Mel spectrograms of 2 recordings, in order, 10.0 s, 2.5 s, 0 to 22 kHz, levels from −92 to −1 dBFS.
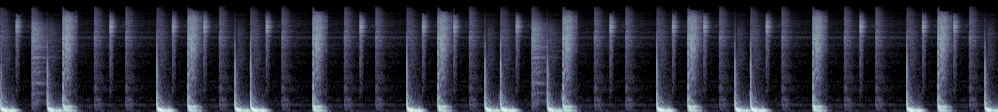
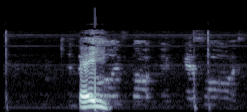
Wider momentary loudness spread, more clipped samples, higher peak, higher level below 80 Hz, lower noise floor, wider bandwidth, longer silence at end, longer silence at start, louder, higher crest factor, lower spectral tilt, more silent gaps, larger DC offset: second, 15 LU vs 25 LU; neither; second, -6 dBFS vs -2 dBFS; first, -24 dBFS vs -70 dBFS; second, -38 dBFS vs -65 dBFS; first, 15 kHz vs 7.6 kHz; second, 0 s vs 0.55 s; second, 0 s vs 0.8 s; second, -22 LUFS vs -16 LUFS; second, 14 dB vs 20 dB; about the same, -4.5 dB/octave vs -5.5 dB/octave; neither; neither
